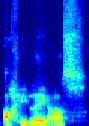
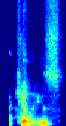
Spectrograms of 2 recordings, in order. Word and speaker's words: Achilles: If you look inferior to it, here's the infamous Achilles tendon, named after Achilles, or the real pronunciation would be Achilleas. Achilleas is the appropriate name in Greek, but we call it Achilles.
